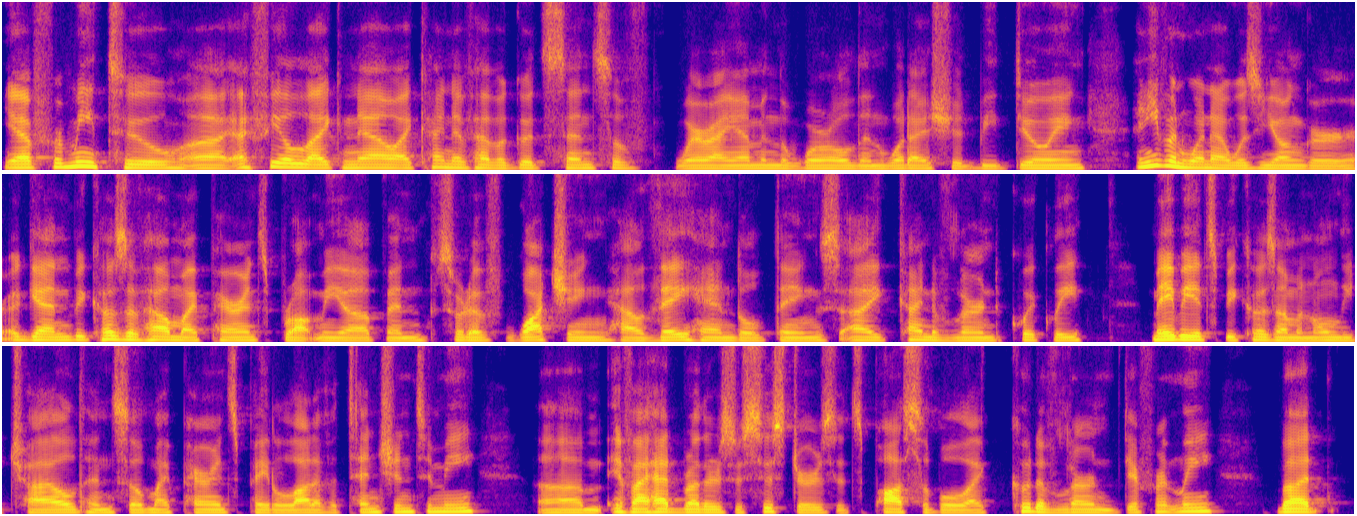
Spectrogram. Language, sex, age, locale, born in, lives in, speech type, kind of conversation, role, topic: English, male, 30-34, en-US, United States, United States, conversation, unstructured, none, How do you learn together with others by reflecting on past lessons, noticing your current habits, and taking simple next steps?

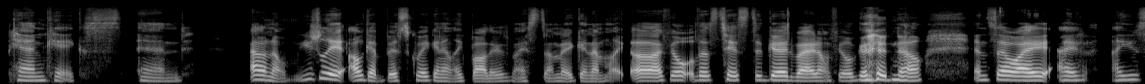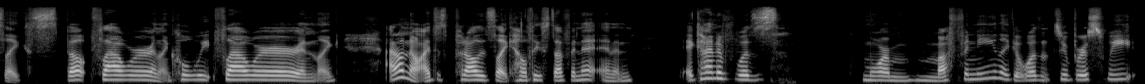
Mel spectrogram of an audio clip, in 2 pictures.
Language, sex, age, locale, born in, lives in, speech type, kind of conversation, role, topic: English, female, 30-34, en-US, United States, United States, conversation, podcast, guest, What are some practical ways to build healthier eating habits without making drastic changes?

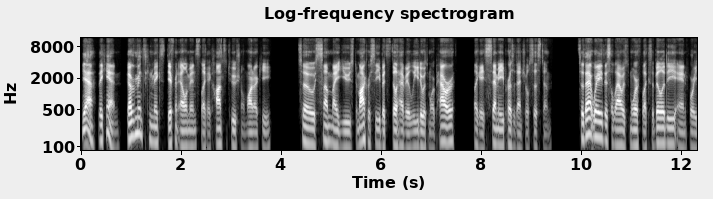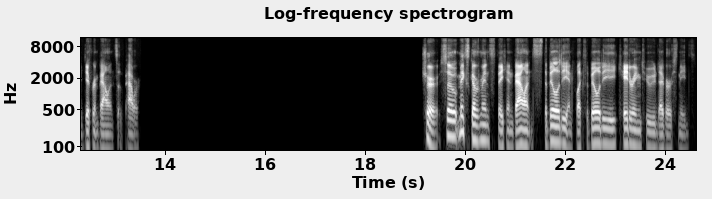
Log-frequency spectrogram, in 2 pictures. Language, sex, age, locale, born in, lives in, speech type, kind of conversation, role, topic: English, male, 25-29, en-US, United States, United States, read, expert-assistant, expert, What are the main forms of government worldwide?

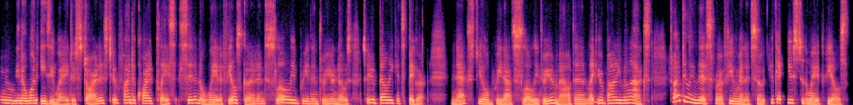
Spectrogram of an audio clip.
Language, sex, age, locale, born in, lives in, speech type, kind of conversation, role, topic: English, female, 60-64, en-US, United States, United States, read, expert-assistant, expert, How does practicing deep breathing help you relax?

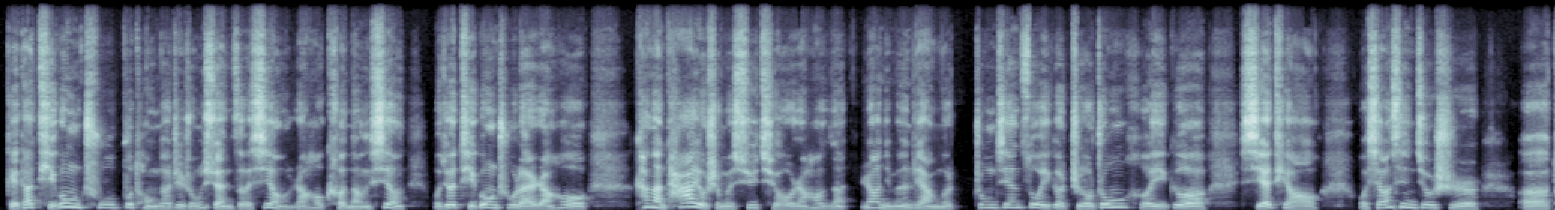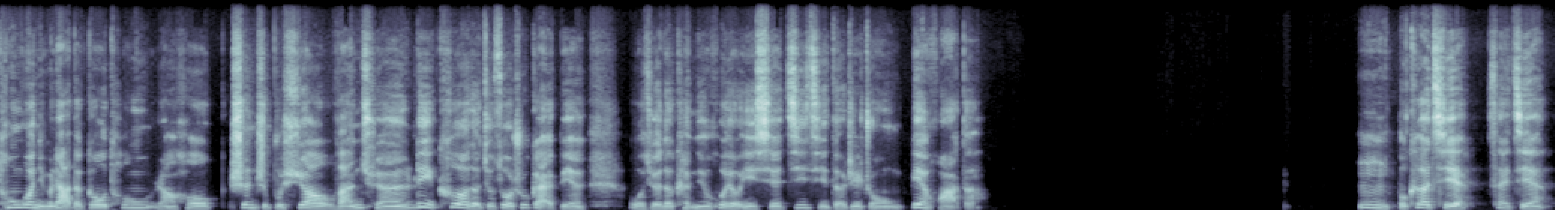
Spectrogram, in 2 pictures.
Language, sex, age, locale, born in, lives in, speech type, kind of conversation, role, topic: Chinese, female, 35-39, zh-CN, China, United States, conversation, advice, advisor, 我该如何在家庭的期望与自己的选择之间取得平衡？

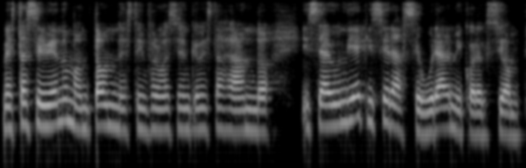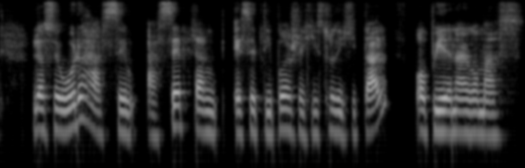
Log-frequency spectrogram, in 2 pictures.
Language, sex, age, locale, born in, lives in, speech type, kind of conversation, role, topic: Spanish, female, 25-29, es-AR, Argentina, Netherlands, read, expert-assistant, asker, ¿Vale la pena invertir tiempo y dinero en coleccionar figuras de acción, considerando su valor emocional y económico?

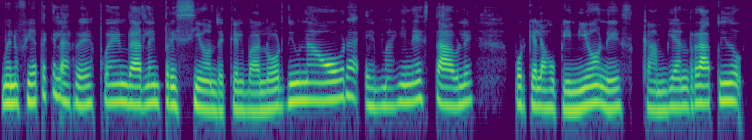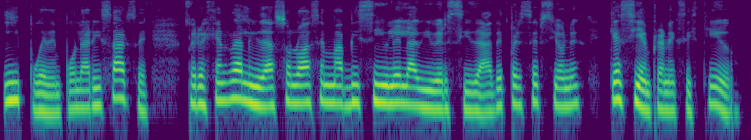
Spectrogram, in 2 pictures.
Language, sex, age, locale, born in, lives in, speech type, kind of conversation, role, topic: Spanish, female, 55-59, es-CO, Colombia, United States, read, expert-assistant, expert, ¿Cómo cambia el valor de una obra de arte con el tiempo y la sociedad?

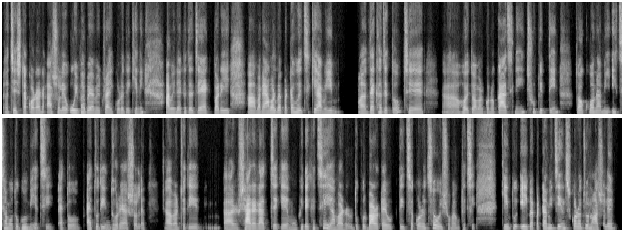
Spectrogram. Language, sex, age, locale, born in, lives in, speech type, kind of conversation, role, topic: Bengali, female, 30-34, bn-BD, Bangladesh, Bangladesh, conversation, advice, user, নিয়মিত অভ্যাস স্থাপন ও বজায় রাখা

